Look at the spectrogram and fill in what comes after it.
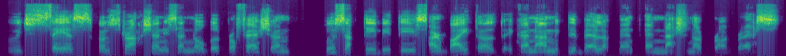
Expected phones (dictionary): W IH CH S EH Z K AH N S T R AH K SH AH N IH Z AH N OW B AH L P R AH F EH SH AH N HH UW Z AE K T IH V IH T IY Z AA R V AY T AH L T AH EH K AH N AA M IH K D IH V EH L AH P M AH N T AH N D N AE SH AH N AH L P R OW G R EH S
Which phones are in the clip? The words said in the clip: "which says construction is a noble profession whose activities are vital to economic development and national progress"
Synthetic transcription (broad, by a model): W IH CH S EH S K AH N S T R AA K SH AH N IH S AH N OW B AH L P R AH F EH SH AH N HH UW S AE K T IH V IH T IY S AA R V AY T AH L T AH EH K AH N AA M IH K D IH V EH L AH P M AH N T AH N D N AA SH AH N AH L P R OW G R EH S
